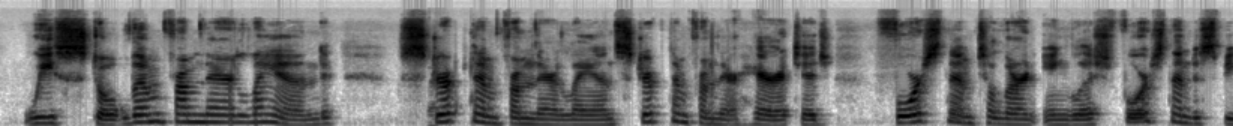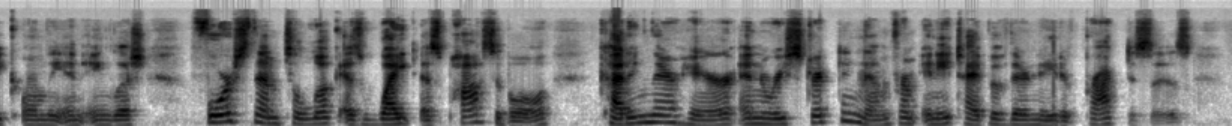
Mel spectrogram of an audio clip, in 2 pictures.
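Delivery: ordinary delivery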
